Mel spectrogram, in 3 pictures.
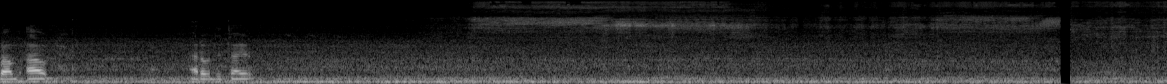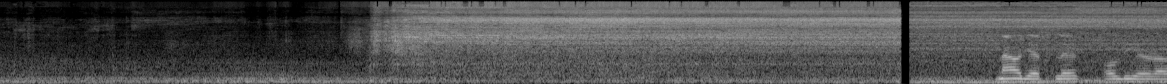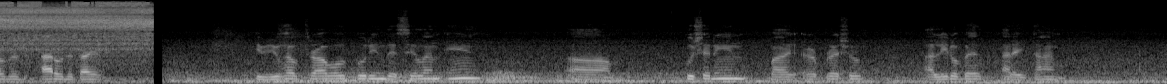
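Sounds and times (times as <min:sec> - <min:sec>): air hissing out of tire: 0:04.3 - 0:25.0.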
